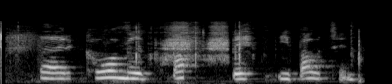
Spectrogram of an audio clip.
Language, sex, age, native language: Icelandic, female, 30-39, Icelandic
